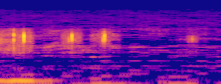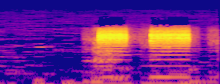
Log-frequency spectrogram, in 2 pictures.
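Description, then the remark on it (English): A few faint clicks and blips, then a loud telephone busy signal: two harsh, buzzy mid-pitched tones, each about half a second long, with a short pause between, and a third starting. The line being called is radio station KRNX, busy with the disc jockey's phone requests. “The line's busy, sir.”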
